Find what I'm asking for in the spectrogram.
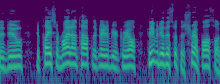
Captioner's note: none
